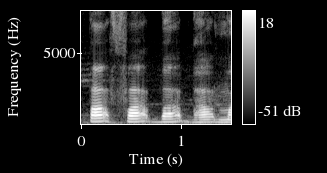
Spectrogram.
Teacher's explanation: ओष्ठ वर्ण। जिन वर्णों के उच्चारण में दोनों होंठ स्पर्श करते हैं उन्हें ओष्ठ वर्ण कहते हैं।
